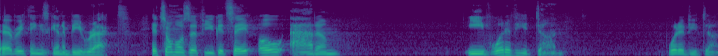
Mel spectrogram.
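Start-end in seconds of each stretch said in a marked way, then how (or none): 2.6-7.2 grieving, heartbroken, sorrowful voice. Speaker explaining a Bible passage voices God's words to Adam and Eve: brokenhearted God's voice. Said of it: "hear this in the tone of voice of a brokenhearted God".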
